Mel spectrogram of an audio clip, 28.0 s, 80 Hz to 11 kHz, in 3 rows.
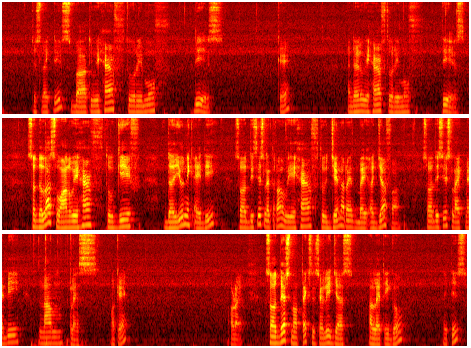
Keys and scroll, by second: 0.0 super+v.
